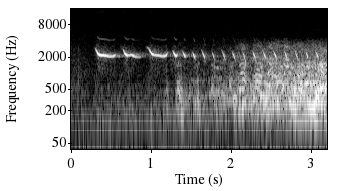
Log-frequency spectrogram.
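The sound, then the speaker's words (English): A raucous bird chirps in a quick series of sharp, high notes that start evenly spaced and then speed up into a rapid run, with a rising wash of noise underneath. “I believe that beating on that pan actually drove that raucous bird away. We haven't heard a single chirp all evening.”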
